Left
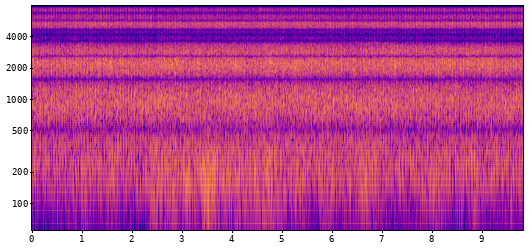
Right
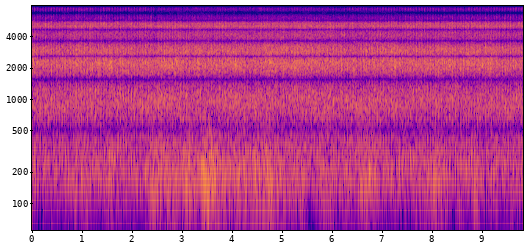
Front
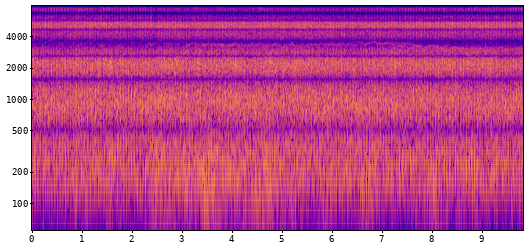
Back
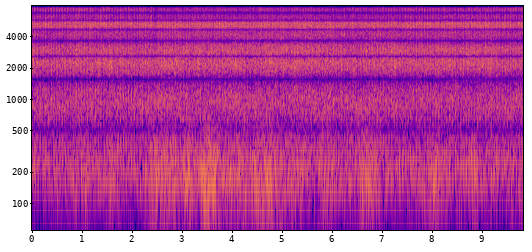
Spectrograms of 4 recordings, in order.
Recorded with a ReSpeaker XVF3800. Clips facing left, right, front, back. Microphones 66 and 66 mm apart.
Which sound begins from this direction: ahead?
A helicopter, at 0.0 s.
